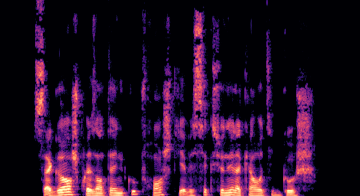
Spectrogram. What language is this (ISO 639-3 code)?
fra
